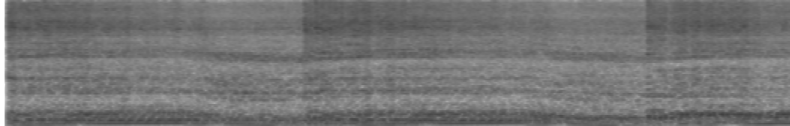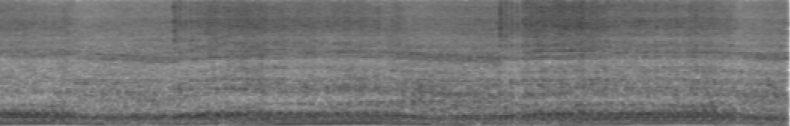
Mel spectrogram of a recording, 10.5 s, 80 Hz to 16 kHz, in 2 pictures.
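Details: Nissan RB25 swap, unstable idle: idle surges up and down every couple of seconds in a slow hunting rhythm, never settling; rough, unstable idle, cause unknown.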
